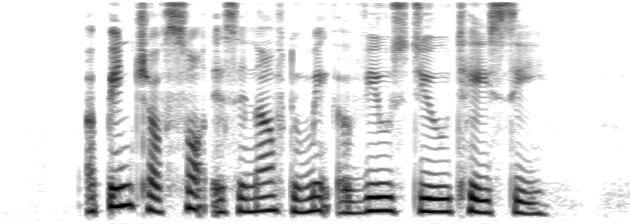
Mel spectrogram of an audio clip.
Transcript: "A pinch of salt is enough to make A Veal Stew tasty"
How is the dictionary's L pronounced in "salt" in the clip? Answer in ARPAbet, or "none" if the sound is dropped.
none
